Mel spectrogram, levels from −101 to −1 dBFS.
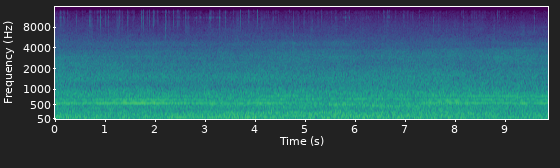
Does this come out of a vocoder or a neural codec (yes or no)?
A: no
